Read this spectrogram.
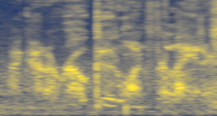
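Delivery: secret whisper. Real, not acted. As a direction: whisper it to the camera. Scheming aside to camera.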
